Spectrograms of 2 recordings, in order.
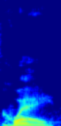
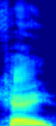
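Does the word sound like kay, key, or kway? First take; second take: kway; kay. First: The word starts with a kw sound, kway. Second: The word sounds like the letter K. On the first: "all acceptable pronunciations" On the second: "all acceptable pronunciations"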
